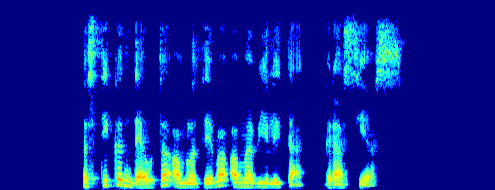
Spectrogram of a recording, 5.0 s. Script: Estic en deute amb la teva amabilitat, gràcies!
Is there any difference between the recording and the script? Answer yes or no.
no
